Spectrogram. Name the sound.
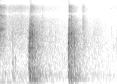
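Tesla car door being closed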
